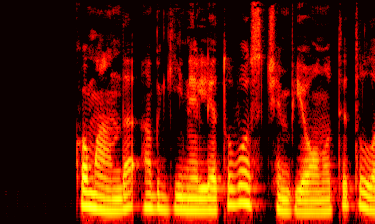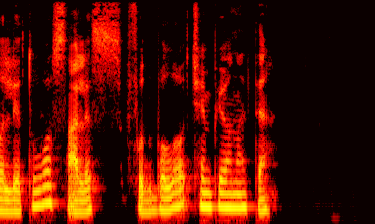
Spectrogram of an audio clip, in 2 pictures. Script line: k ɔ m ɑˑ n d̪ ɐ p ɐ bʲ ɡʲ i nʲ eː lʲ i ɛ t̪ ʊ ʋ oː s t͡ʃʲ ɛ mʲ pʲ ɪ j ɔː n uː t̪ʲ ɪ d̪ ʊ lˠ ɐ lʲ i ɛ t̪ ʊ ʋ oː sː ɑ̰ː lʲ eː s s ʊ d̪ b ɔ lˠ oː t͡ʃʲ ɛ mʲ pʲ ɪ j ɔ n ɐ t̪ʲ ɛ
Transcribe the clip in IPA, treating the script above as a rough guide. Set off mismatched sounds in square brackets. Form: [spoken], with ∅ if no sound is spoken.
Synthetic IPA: k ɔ m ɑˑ n d̪ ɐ [ʔ] ɐ bʲ ɡʲ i nʲ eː lʲ i ɛ t̪ ʊ ʋ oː s t͡ʃʲ ɛ mʲ pʲ ɪ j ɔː n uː t̪ʲ ɪ [t̪] ʊ lˠ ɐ lʲ i ɛ t̪ ʊ ʋ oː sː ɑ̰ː lʲ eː s [f] ʊ d̪ b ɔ lˠ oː t͡ʃʲ ɛ mʲ pʲ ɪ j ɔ n ɐ t̪ʲ ɛ

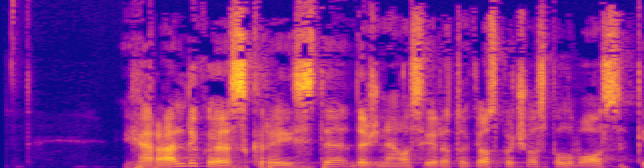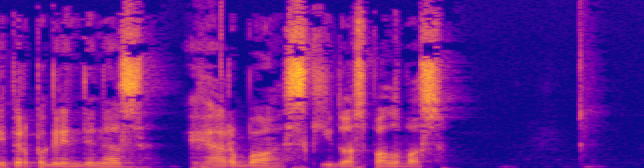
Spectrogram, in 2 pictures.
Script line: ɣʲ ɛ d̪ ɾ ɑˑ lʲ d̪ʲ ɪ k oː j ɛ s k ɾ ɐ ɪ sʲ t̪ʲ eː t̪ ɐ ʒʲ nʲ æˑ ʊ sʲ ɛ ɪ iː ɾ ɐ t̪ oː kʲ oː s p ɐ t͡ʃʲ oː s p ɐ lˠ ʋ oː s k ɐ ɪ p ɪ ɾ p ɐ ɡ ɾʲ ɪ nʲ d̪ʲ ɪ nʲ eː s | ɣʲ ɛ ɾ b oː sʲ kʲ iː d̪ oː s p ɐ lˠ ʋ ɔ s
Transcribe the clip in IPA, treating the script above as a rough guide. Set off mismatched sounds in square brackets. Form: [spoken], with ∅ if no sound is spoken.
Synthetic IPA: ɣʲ ɛ [∅] ɾ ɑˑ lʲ d̪ʲ ɪ k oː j ɛ s k ɾ ɐ ɪ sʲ t̪ʲ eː [d̪] ɐ ʒʲ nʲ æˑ ʊ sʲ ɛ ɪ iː ɾ ɐ t̪ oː kʲ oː s p ɐ t͡ʃʲ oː s p ɐ lˠ ʋ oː s k ɐ ɪ p ɪ ɾ p ɐ ɡ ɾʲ ɪ nʲ d̪ʲ ɪ nʲ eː s | ɣʲ ɛ ɾ b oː sʲ kʲ iː d̪ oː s p ɐ lˠ ʋ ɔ s

